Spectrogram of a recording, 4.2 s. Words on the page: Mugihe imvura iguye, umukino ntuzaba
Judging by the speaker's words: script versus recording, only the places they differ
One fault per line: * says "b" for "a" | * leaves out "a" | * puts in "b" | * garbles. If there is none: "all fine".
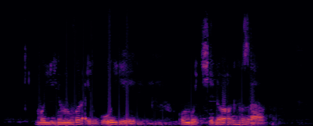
all fine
